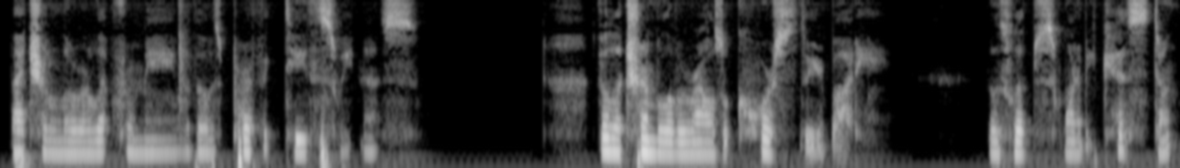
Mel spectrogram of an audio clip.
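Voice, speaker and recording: Woman, soft intimate whisper, very breathy, even flat tone, slow coaxing delivery. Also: lowish voice. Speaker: hypnosis narrator. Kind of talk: whispered guided hypnosis roleplay.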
